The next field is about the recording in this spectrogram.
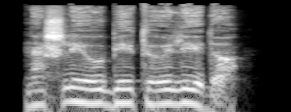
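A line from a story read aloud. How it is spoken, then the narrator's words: Breathless exhale. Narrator (Russian): выдохнул Алхасов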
